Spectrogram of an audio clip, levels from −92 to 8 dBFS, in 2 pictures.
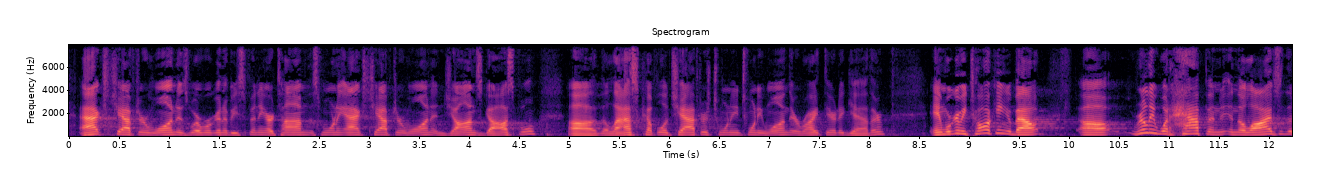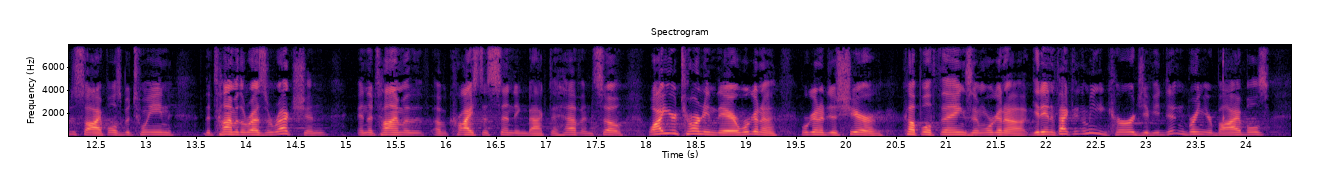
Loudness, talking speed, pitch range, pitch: -27 LUFS, 250 wpm, 165-190 Hz, 175 Hz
